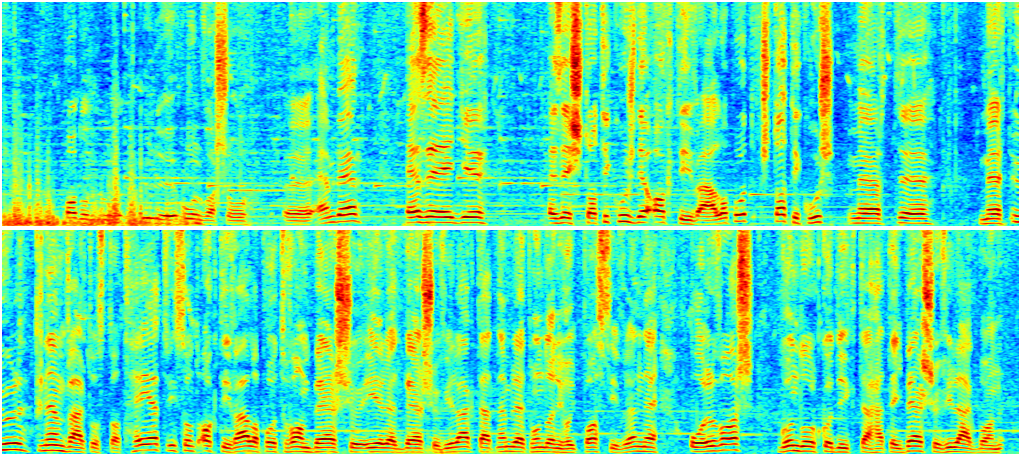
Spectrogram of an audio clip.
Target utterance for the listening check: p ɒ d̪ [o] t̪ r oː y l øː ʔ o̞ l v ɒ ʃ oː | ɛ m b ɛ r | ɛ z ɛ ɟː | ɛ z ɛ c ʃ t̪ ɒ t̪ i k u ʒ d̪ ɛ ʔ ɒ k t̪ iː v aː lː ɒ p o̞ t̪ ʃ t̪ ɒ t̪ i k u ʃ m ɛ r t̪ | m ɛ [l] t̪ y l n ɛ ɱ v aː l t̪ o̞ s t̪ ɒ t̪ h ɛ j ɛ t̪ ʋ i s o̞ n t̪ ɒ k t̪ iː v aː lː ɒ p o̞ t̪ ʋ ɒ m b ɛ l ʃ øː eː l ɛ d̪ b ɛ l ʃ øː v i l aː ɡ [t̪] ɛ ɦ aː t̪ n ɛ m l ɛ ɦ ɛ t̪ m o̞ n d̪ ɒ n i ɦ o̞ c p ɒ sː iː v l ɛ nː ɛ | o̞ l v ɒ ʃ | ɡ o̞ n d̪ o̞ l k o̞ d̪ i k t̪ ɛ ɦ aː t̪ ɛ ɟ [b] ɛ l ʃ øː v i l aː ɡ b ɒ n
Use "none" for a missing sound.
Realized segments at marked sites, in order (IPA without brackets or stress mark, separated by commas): o, r, t̪, b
